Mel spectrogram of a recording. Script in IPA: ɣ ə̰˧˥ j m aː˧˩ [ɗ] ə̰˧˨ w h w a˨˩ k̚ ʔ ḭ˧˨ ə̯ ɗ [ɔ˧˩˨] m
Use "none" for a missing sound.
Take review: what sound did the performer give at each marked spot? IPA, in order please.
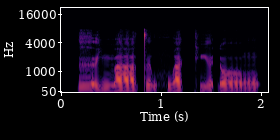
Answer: t̪, ɔ˧˩˨

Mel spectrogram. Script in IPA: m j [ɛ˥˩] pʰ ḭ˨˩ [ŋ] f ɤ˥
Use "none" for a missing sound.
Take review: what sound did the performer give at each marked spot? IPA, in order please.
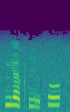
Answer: ɛ˥˩, n

